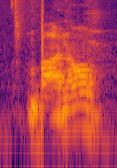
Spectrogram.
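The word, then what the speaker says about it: Bottineau: Botno, and I say it right.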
